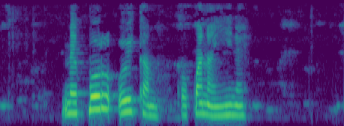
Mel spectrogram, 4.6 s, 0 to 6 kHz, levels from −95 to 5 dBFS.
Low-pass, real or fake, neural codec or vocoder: 5.4 kHz; real; none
